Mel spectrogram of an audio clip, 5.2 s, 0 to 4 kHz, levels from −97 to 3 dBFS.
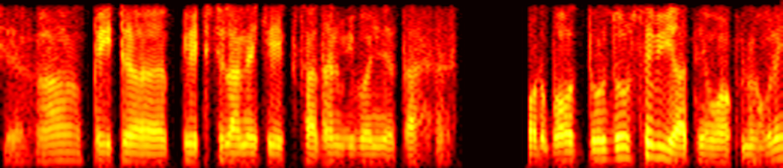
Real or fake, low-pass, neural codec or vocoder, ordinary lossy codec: real; 3.6 kHz; none; none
